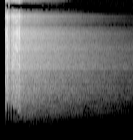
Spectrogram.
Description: Camera Phone

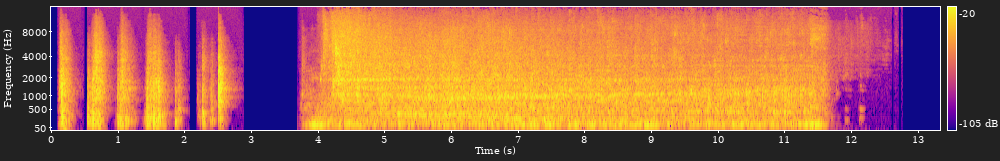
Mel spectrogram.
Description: Air Purifier Far Tank Water

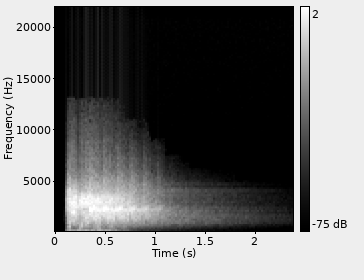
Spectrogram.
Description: Retro Anime Robot Low Short

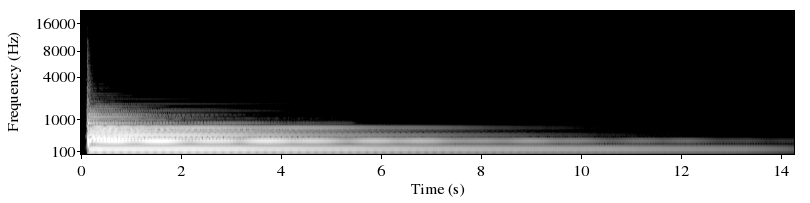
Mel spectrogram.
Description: Bonsho High

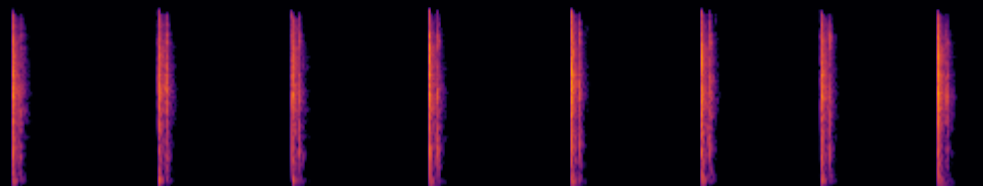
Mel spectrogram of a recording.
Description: PC-Keyboard (Single-Hard)

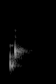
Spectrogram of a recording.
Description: OS Sound (Speaker-Notification)

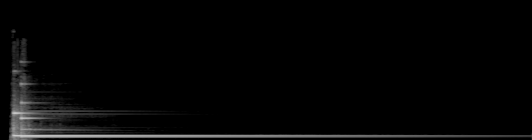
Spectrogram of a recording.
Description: Doorbell Mech Tone, Close; ドアベル 機械式 トーン; 近い

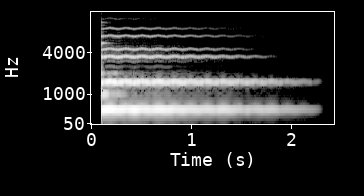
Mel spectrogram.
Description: Single Accent High

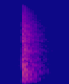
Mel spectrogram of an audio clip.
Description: Portable Cassette Far Close

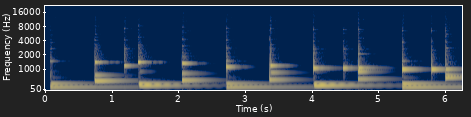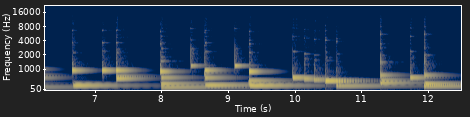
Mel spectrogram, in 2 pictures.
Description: Shuffle; Dance Of The Sugarplum Fairy

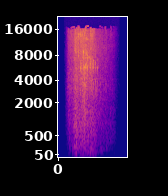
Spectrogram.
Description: Pocket Watch Pocket Suit Put In

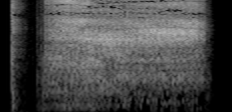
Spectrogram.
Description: Cutter Cut Paper

